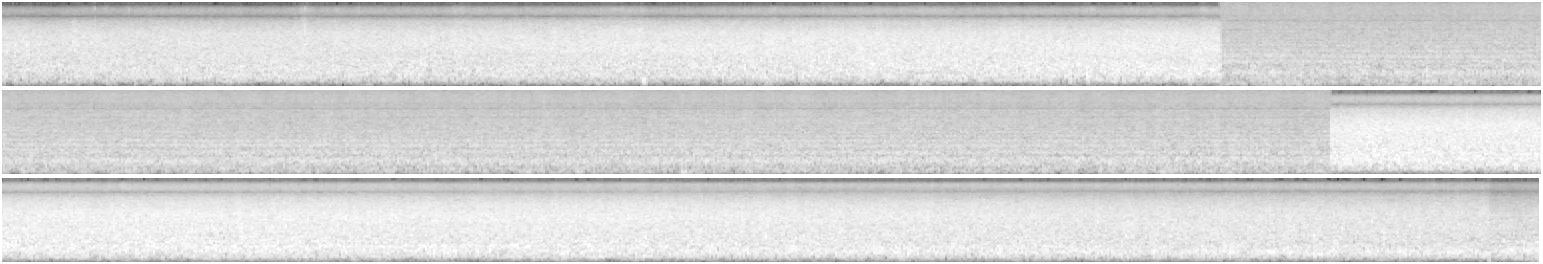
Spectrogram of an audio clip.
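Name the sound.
waterfall on Caney Creek, Caney Falls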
